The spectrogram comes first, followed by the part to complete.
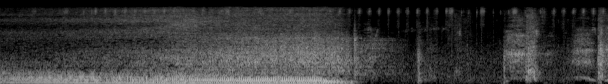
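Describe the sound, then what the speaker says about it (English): A motorcycle arrives at a door as a radio drama effect, its engine rumbling loudly and then cutting off abruptly. Quieter scattered sounds follow. "the captain turned up outside the door on a motorcycle"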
